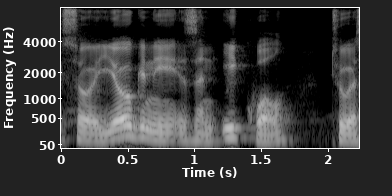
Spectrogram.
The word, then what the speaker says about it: yogini: And these Siddhas often had consorts, partners, who were always called yoginis. So there's some confusion on this point, because in modern parlance, people use the term yogini, usually mispronounced as yogini.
